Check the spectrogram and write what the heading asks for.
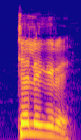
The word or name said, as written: telgre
